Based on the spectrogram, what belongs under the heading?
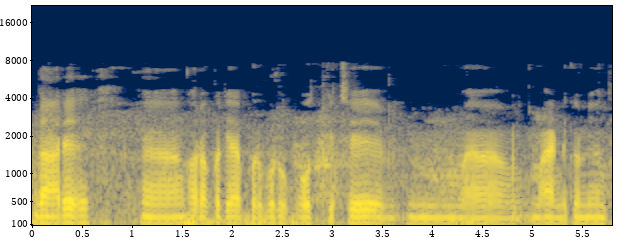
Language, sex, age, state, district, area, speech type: Odia, male, 60+, Odisha, Rayagada, rural, spontaneous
